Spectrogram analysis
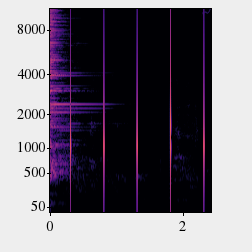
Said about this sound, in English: I'm sorry to hit your cymbals. But this is Paul's idea of what Jesus is talking about today.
